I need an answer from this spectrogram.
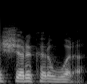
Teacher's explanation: they are going to reduce these modals should have could have would have or they would reduce it more and say shoulda coulda woulda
